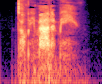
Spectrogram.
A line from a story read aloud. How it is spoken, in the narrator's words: Ray whispers, and the words come so easily, he knows it has to be the venom in his bloodstream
